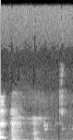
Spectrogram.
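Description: Soft, wet chewing on candy, a few irregular mouth clicks and squelches spread across about a second, fairly quiet and with no talking.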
